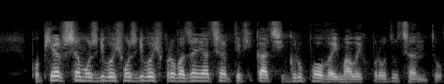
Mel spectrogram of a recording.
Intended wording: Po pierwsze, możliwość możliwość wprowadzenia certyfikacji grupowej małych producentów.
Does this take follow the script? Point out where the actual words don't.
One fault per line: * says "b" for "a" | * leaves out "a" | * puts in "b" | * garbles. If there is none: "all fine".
all fine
